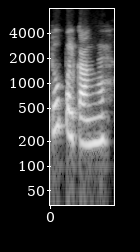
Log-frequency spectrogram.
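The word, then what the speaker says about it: Doppelgänger: For me, it would have been like a double gang or something, like twin. But the way that you have been spelling it, and for me, as knowing German, I say it like a Doppelganger.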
